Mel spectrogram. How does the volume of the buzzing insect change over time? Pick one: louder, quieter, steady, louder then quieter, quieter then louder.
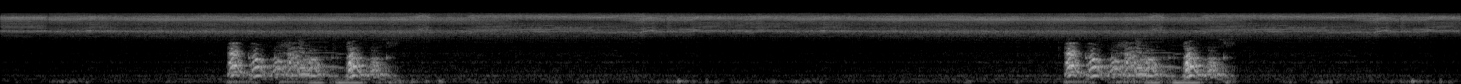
steady.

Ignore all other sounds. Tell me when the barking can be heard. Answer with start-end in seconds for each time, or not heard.
2.2-4.0, 10.6-12.3.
